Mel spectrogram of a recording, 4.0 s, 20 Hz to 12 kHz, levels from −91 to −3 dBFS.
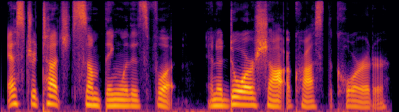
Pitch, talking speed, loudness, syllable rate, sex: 150 Hz, 195 wpm, -21 LUFS, 5.7 syllables/s, female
